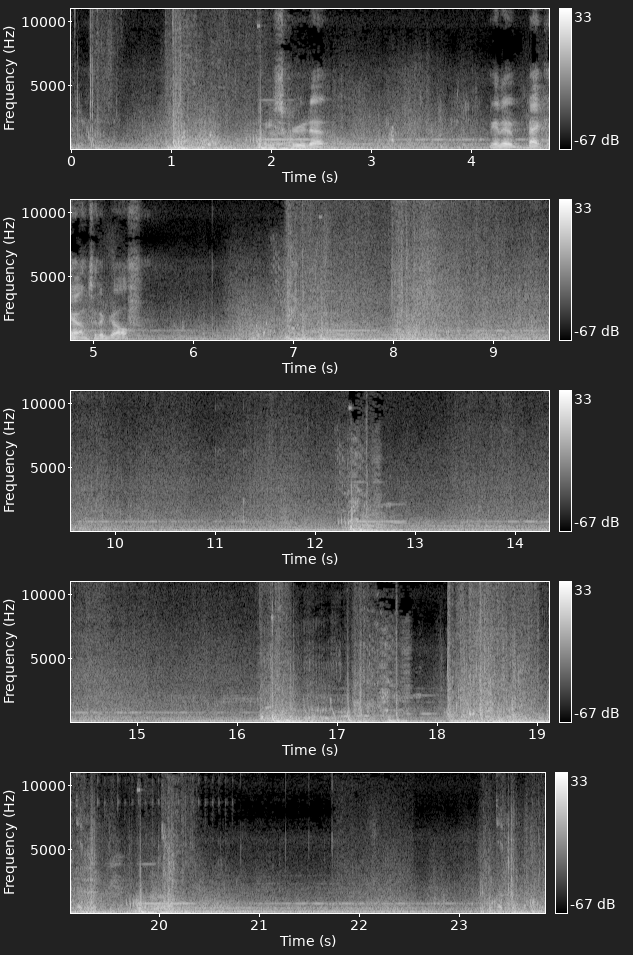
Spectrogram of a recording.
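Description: Water splashes and swirls as a large creature swims through it.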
